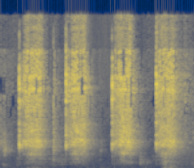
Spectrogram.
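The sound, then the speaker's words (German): Four rough, raspy scraping strokes in a steady rhythm, each a bright hissing rasp that starts sharply and fades, as a blade scrapes the skin off carrots. No one speaks. “Möhren mal die Schale ab.”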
